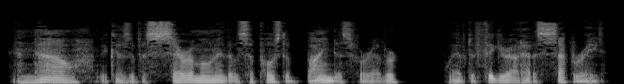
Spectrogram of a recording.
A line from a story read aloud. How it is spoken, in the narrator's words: Julian said bitterly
